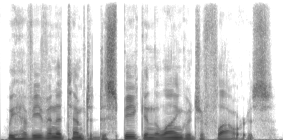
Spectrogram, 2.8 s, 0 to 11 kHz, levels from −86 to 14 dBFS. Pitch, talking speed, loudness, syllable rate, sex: 115 Hz, 235 wpm, -17 LUFS, 6.6 syllables/s, male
